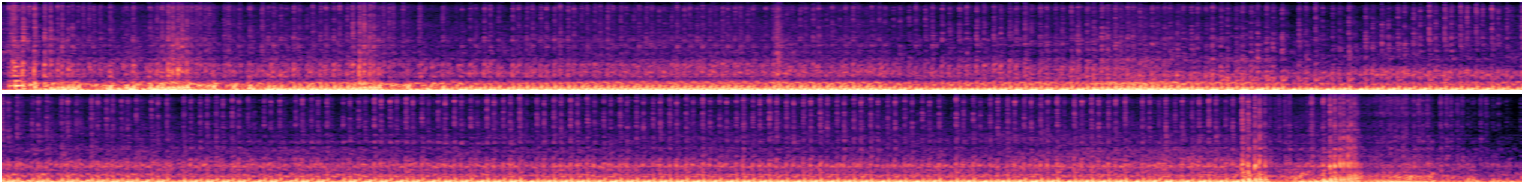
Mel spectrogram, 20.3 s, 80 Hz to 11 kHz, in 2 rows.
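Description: Harley-Davidson Breakout's 103-cubic-inch V-twin running just after starting, a steady low rumble throughout. Short sharp sounds come twice in the first three seconds and once more near the end.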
